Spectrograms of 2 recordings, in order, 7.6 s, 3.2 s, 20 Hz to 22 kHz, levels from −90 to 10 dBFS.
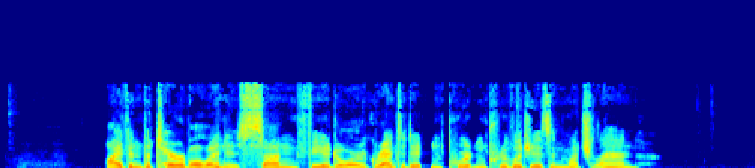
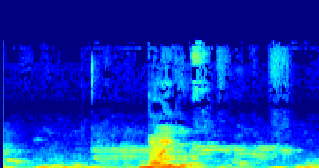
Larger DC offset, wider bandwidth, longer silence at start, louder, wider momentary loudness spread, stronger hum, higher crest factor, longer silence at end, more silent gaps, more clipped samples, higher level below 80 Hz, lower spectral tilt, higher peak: neither; second, 11.5 kHz vs 16.5 kHz; first, 1.05 s vs 0 s; second, -22 LUFS vs -19 LUFS; second, 8 LU vs 20 LU; neither; about the same, 22 dB vs 20 dB; first, 1.2 s vs 0 s; neither; neither; about the same, -60 dBFS vs -58 dBFS; second, -5 dB/octave vs -7 dB/octave; about the same, -2 dBFS vs -2 dBFS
